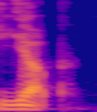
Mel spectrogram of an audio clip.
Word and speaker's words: IUP: I'll be talking about the library iup or yep today I learned last year at the Lua Workshop that it's pronounced yup old habits die hard so Sor in advance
